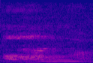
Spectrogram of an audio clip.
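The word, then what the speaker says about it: Ong: Om is similar to Om in other yogic traditions. In Kundalini Yoga we say Om, O-N-G.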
